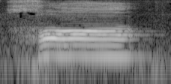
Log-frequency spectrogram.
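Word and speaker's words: خ: হয়েছে গলার শেষ ভাগ গলার শেষ ভাগ থেকে আমরা এই অক্ষরটা উচ্চারণ করব খ এক আলিফ টান হবে মোটা আওয়াজে উচ্চারণ হবে খ সবাই একসাথে জোরে জোরে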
